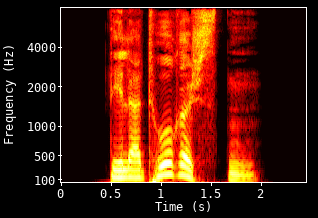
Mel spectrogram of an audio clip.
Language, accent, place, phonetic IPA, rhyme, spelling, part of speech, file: German, Germany, Berlin, [delaˈtoːʁɪʃstn̩], -oːʁɪʃstn̩, delatorischsten, adjective, De-delatorischsten.ogg
- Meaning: 1. superlative degree of delatorisch 2. inflection of delatorisch: strong genitive masculine/neuter singular superlative degree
